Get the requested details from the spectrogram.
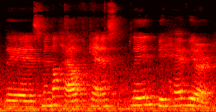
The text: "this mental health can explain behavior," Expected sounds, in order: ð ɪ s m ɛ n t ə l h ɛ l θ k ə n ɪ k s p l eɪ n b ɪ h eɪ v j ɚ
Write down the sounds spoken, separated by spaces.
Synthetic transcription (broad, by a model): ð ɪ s m ɛ n t ə l h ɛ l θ k ə n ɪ s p l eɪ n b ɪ h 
